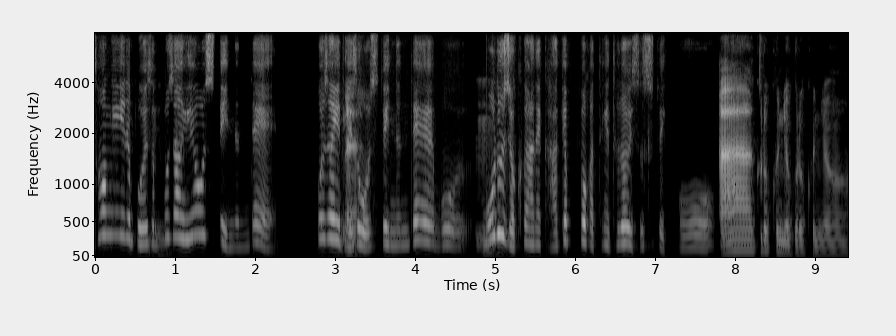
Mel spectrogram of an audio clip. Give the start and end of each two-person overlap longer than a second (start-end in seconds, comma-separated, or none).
none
